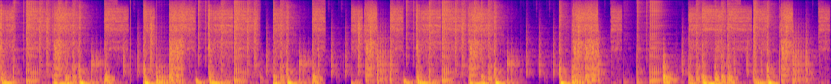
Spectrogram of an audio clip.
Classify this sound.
Instrument samples > Percussion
